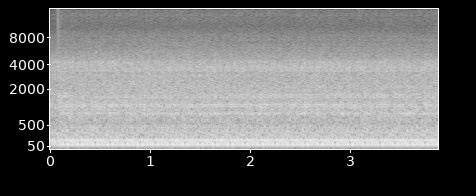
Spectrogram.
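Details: Diesel truck with a Mercedes G56 manual gearbox and South Bend dual-disc clutch on factory ATF, before changing to Hot Shot's Secret Diamond G56 fluid. Loud, steady idle with a constant low clattering rattle: noisy gearbox, gear rattle at idle.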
